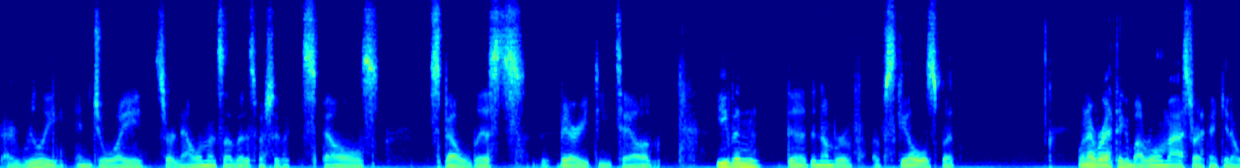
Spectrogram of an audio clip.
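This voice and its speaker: A middle-aged channel host talks informally in a casual, reflective vlog about tabletop gaming, hesitating and thinking aloud as he goes. His voice sits low and sounds husky.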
